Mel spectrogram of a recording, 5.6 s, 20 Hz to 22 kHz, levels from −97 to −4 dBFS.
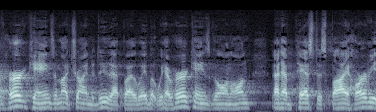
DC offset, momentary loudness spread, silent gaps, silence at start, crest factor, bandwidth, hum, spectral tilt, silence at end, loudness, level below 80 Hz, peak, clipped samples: under 0.1%; 8 LU; none; 0 s; 20 dB; 15.5 kHz; none; -4.5 dB/octave; 0 s; -24 LUFS; -66 dBFS; -4 dBFS; under 0.1%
